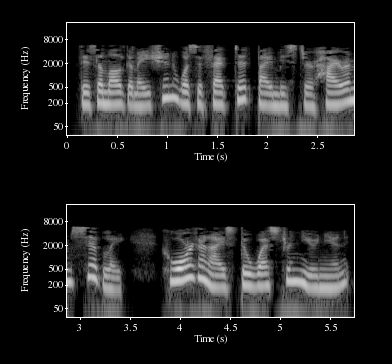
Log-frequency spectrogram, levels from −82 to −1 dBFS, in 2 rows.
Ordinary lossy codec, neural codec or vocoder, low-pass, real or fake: MP3, 24 kbps; none; 7.2 kHz; real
